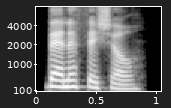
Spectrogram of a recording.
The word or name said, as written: beneficial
